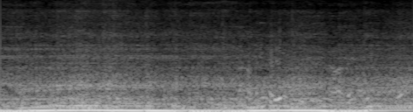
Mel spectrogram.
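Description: An ATV engine running under throttle makes a loud, steady low rumble close by, rising and easing slightly, with a voice talking over it.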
